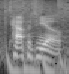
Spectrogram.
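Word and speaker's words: Tapatío: where people give me their recommendations for sauces tapatio oh okay tapatio thank you for educating me on how to pronounce this tapatio is tapatio hot sauce so is this like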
